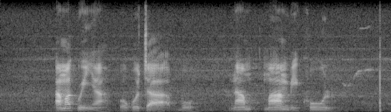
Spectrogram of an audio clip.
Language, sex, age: South Ndebele, male, 23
